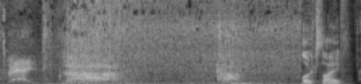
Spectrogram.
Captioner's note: Doey grunts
